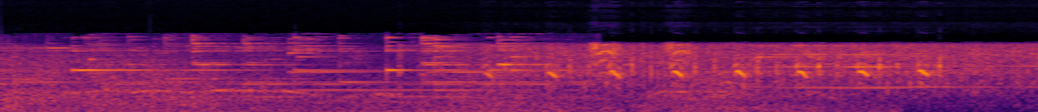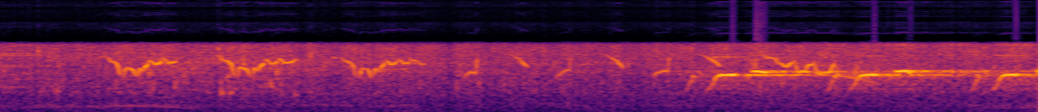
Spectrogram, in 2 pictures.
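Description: Stock nature ambience: steady ringing tones over a low rumble for about the first four seconds, then birds chirping, quick rising and falling chirps repeated many times and growing busier near the end.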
